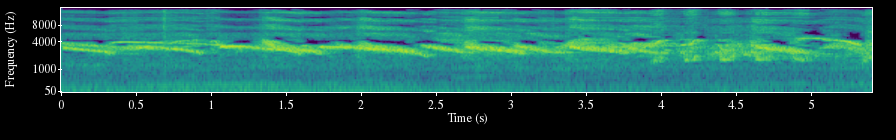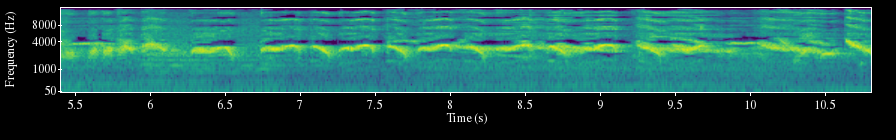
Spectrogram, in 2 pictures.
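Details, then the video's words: Caged, tame Chinese hwamei, a fighting bird, singing while carried by hand with the cage shaken. Loud, fast, varied song of slurred whistled phrases and rapid warbled trills, continuous throughout, with sharp clicking notes in the second half. "Chim thuần 200%,Sách tay lắc lồng hót hét mọi địa hình,Chim đấu tốt"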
